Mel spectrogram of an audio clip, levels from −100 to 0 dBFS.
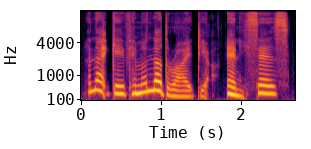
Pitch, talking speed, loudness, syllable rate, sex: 250 Hz, 200 wpm, -16 LUFS, 5.3 syllables/s, female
